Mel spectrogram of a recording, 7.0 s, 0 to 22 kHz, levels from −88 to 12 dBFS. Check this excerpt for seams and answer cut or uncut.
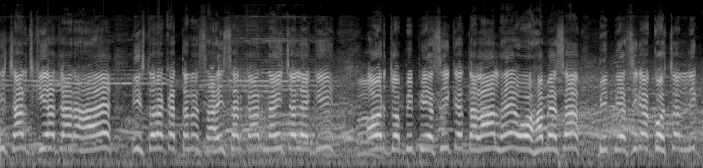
uncut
